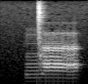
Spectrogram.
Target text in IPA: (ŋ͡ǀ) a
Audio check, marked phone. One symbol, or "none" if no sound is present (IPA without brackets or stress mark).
ŋ͡ǀ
